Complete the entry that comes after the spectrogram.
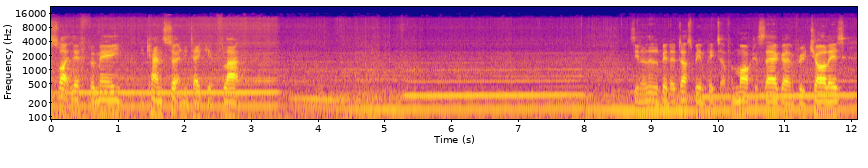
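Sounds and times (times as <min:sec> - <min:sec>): race car engine at high revs: 0:00.0 - 0:12.0
wind and road noise: 0:00.0 - 0:12.0.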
